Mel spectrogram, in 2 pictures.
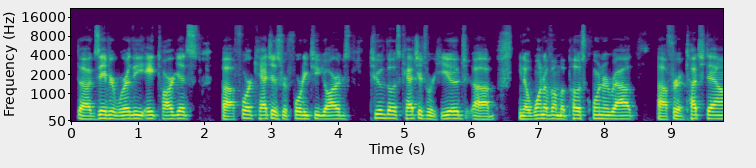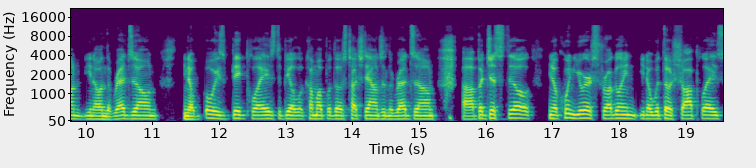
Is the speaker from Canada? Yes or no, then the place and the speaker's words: no; Lafayette, Indiana, United States; moved away; West Lafayette where I grew up in Lafayette.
